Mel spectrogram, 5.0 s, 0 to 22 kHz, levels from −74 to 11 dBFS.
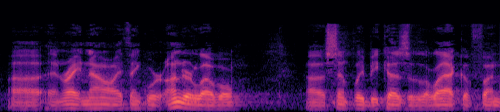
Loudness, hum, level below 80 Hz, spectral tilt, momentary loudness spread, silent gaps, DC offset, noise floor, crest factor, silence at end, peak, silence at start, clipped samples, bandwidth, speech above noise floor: -22 LUFS; none; -58 dBFS; -5 dB/octave; 7 LU; none; under 0.1%; -48 dBFS; 20 dB; 0 s; -2 dBFS; 0.1 s; under 0.1%; 11 kHz; 26 dB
